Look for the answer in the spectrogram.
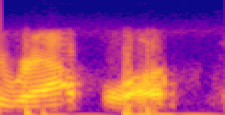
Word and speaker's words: Rapala: It's actually Rapala, and it's even Rapala worldwide.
